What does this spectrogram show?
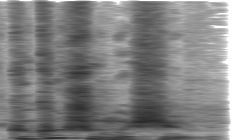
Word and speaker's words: Kukuxumusu: It's kind of remind me of this Spanish brand, Cucuchumushu, which is like written Kukuxumusu. Kukushumushu.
